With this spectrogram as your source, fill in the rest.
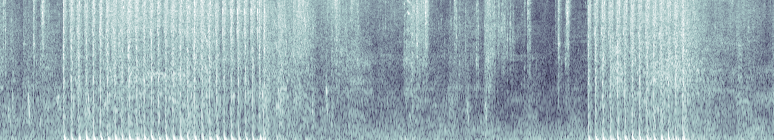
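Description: A rapid-fire gun shoots in fast, loud bursts.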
